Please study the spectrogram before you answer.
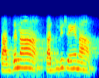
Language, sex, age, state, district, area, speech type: Sanskrit, female, 18-30, Kerala, Thrissur, urban, conversation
